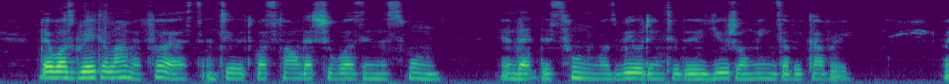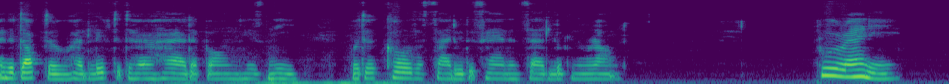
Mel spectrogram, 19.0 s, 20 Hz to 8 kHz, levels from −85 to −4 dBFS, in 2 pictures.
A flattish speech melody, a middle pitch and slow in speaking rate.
No: narrow, 1.7 semitones; medium, 145 Hz; average, 165 wpm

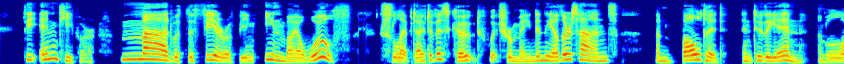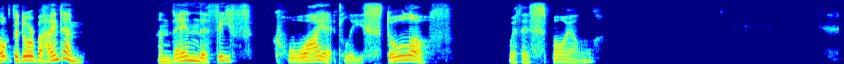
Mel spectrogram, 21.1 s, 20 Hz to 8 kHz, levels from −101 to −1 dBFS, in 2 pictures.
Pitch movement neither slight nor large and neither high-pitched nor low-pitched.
Yes: average, 4.4 semitones; medium, 180 Hz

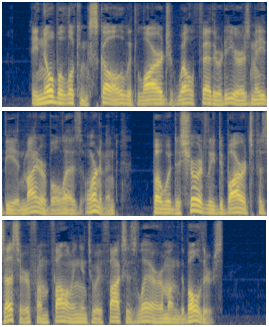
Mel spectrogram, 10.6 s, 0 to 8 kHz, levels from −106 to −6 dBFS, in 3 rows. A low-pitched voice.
Yes: low, 105 Hz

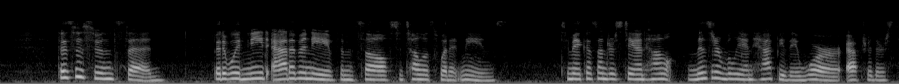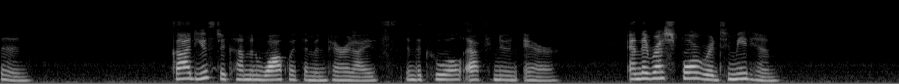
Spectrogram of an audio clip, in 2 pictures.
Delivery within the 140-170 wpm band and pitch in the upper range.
No: average, 180 wpm; high, 225 Hz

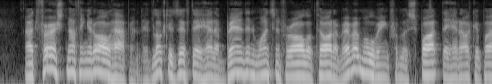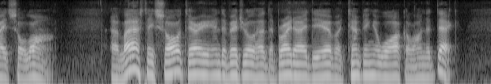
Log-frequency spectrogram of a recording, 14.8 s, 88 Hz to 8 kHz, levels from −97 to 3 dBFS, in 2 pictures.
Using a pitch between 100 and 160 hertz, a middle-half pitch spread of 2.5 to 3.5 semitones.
Yes: low, 135 Hz; average, 3.1 semitones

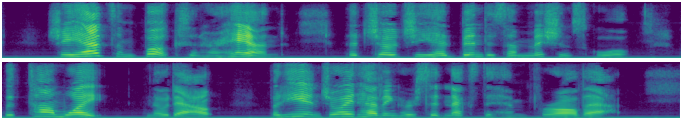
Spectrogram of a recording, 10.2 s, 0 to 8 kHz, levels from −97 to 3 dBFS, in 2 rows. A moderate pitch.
No: high, 245 Hz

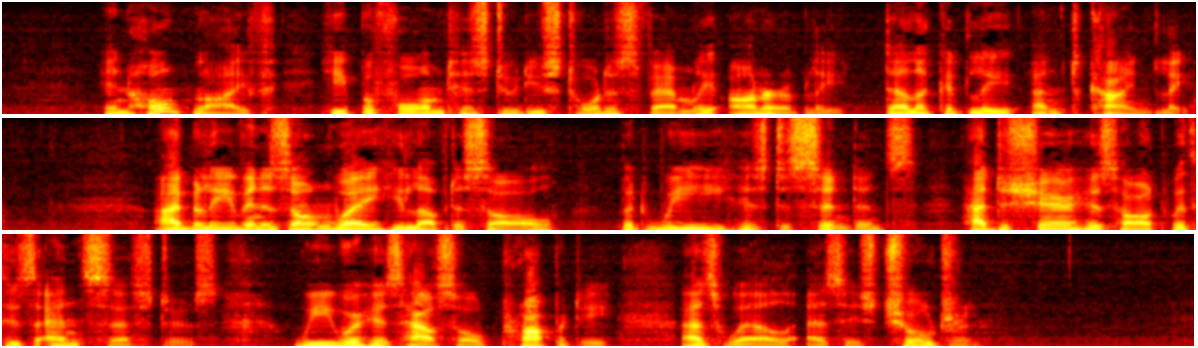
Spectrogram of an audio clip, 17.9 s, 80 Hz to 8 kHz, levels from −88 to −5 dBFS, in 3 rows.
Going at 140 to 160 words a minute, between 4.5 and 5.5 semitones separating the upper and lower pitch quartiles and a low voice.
Yes: average, 155 wpm; average, 4.9 semitones; low, 125 Hz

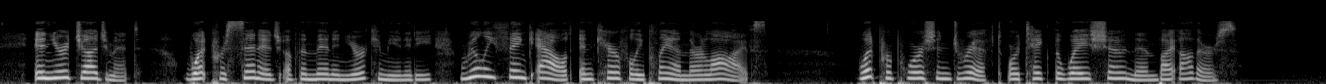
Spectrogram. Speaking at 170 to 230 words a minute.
No: slow, 135 wpm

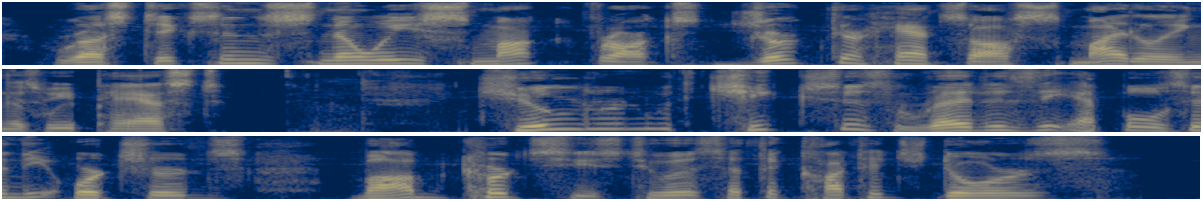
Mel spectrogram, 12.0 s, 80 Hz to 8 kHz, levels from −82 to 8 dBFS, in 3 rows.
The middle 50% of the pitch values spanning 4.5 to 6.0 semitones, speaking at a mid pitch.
Yes: wide, 5.6 semitones; medium, 145 Hz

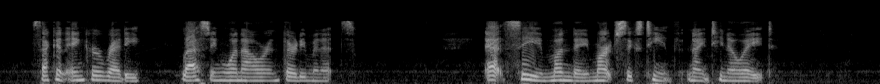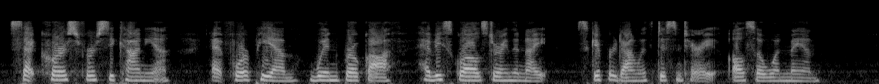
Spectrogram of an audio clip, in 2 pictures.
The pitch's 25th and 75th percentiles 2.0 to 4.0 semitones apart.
Yes: average, 2.7 semitones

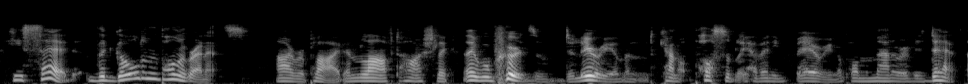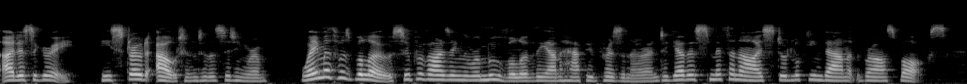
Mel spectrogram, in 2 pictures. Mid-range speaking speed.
Yes: average, 180 wpm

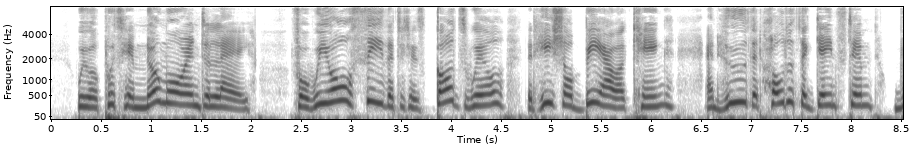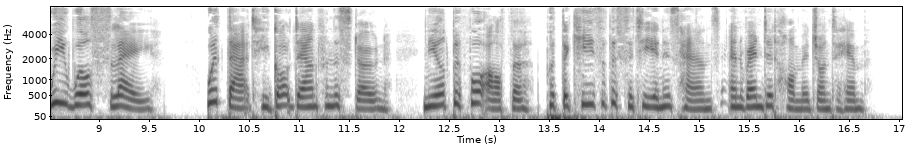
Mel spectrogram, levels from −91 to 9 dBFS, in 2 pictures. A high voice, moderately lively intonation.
Yes: high, 240 Hz; average, 4.8 semitones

